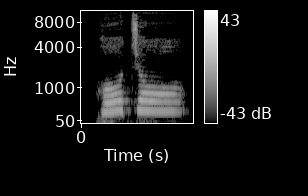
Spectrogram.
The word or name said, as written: hocho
